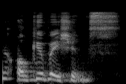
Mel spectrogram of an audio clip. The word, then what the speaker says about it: occupation: ऑक्युपेशन्स people म्हणजे माणसं अँड म्हणजे आणि ऑक्युपेशन म्हणजे त्यांचे उद्योग ऑक्युपेशनचा स्पेलिंग बघूया आपण ओ सीय क्यू पे पन टीचा उच्चार नेहमी शन होतो ऑक्युपेशन्स ऑक्युपेशन म्हणजे अनेक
